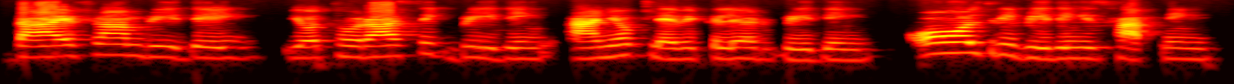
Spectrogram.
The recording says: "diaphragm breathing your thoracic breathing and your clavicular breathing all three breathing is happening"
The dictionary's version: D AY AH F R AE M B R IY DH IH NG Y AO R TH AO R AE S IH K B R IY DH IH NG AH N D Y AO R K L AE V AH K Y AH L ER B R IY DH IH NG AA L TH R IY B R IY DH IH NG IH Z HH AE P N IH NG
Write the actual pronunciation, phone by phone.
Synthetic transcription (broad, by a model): D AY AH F R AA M B R IY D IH NG Y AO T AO R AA S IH K B R IY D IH NG AH N D Y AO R K L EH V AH K Y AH L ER B R IY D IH NG AA L T R IY B R IY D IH NG IH Z HH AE P N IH NG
